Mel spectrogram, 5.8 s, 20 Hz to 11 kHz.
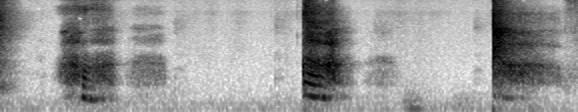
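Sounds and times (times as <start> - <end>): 
sharp slaps on skin: 0.0 - 0.2, 4.9 - 5.2.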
